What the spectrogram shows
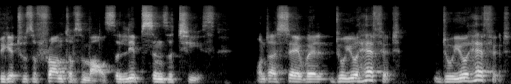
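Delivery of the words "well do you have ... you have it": put-on German accent. Actor demonstrating moving voice placement forward to sound german: german accent. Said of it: "now I'm sounding German".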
